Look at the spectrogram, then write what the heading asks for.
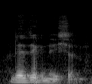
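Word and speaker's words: resignation: अब अगला शब्द रिजाइन से बनेगा रेजिग्नेशन। अब देखिएगा, रिजाइन में जी का उच्चारण नहीं हो रहा है, लेकिन रेजिग्नेशन में हो रहा है।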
